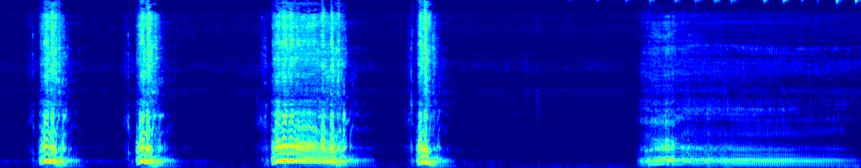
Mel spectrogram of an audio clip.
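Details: A male lion roars at night at Mala Mala Game Reserve, Greater Kruger National Park, South Africa. It gives deep, throaty bursts of half a second to a second with pauses, closing with a longer, lower rumbling groan.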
